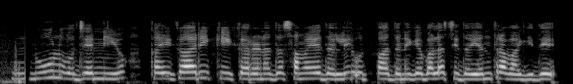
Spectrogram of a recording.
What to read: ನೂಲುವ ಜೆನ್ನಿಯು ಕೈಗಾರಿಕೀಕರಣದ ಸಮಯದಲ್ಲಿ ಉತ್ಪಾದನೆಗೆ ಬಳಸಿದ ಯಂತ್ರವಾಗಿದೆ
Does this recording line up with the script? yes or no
yes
